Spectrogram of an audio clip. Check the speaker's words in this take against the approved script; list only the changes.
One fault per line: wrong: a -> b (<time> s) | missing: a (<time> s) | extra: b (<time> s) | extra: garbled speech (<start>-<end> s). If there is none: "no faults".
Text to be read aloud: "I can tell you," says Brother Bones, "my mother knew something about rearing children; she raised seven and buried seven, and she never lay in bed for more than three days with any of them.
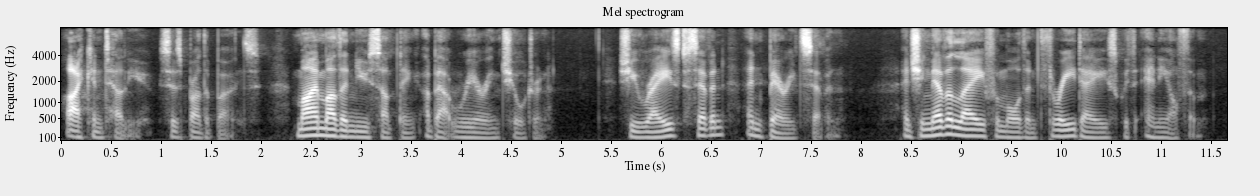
missing: in bed (9.2 s)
